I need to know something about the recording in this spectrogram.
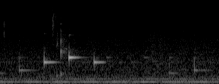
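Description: A quick string of short pitched pings, about eight in two seconds, each starting with a sharp click and jumping between a few different pitches, over a low steady hum.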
